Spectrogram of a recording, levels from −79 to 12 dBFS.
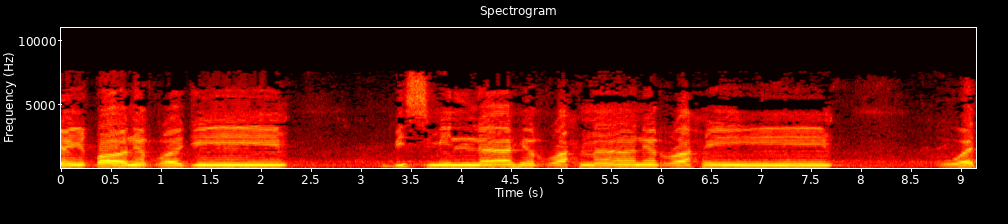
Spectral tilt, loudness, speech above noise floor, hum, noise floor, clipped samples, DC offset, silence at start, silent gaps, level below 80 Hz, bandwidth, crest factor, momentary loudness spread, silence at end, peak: -5.5 dB/octave; -15 LUFS; 24 dB; none; -39 dBFS; under 0.1%; under 0.1%; 0 s; none; -58 dBFS; 8 kHz; 12 dB; 9 LU; 0 s; -4 dBFS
